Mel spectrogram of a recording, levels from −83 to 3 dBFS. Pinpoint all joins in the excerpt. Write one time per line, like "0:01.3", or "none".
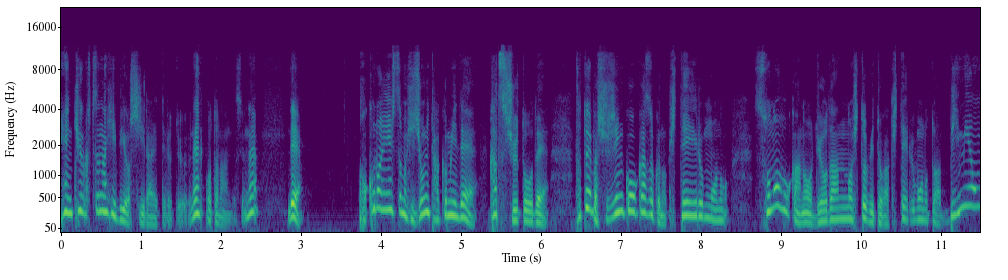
none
